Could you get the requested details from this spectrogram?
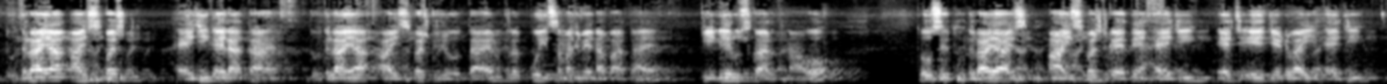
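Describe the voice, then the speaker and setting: A man teaching English vocabulary in a coaching class, dictating spellings slowly and deliberately. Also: mid-range voice, fairly even intonation, a bit bright. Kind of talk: vocabulary lesson, spelling words letter by letter. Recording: roomy echo from far off mic.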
